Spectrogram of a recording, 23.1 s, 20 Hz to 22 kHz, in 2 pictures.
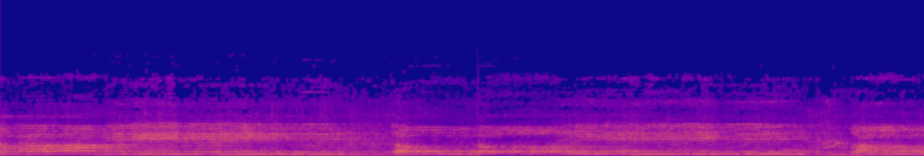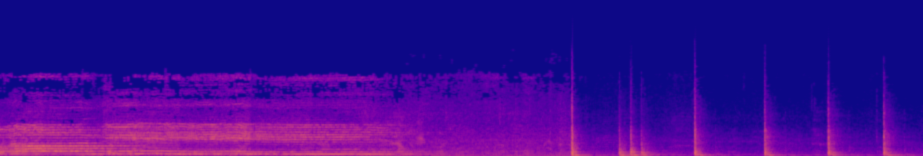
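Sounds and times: people chanting a hymn: 0:00.0 - 0:17.0.

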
